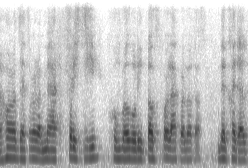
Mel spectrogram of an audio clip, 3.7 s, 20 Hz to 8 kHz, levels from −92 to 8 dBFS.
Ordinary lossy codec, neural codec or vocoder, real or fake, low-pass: Opus, 24 kbps; codec, 16 kHz in and 24 kHz out, 0.6 kbps, FocalCodec, streaming, 2048 codes; fake; 7.2 kHz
